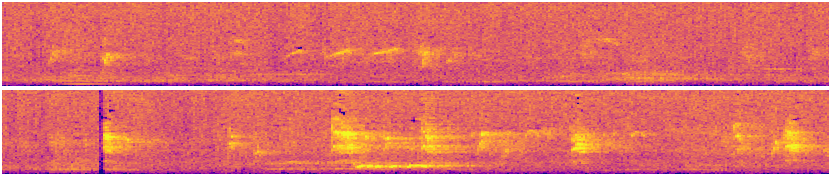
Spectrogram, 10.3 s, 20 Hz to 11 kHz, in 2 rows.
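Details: Adult zebra dove recorded in Ubon Ratchathani, Thailand, on 28 December 2020: one brief, loud, rattling trilled coo burst in the middle, with scattered high chirps from other birds and a sharp click.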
